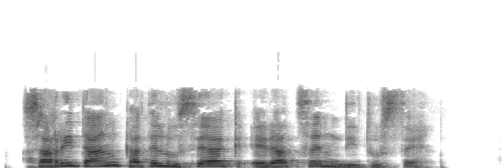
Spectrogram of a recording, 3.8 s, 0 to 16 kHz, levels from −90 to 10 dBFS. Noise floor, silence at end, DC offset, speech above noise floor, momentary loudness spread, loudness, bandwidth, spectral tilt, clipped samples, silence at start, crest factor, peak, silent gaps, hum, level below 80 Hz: -58 dBFS; 0.6 s; under 0.1%; 43 dB; 12 LU; -15 LUFS; 8 kHz; -4.5 dB/octave; under 0.1%; 0.2 s; 16 dB; 0 dBFS; none; none; -66 dBFS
